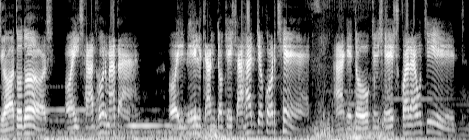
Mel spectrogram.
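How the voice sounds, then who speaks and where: Over clear background music, a man with a fairly high pitch talks very slowly in a cartoonish character voice. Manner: fawning, urgent.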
